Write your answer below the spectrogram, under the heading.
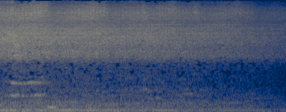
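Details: Morning cicada at Gunung Geulis, Bogor, West Java, by a vehicle parking area: an intense high sizzling drone that starts strong and steadily fades away, with a few brief faint tonal notes near the start.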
